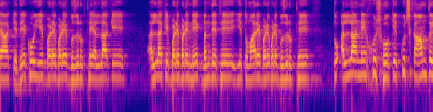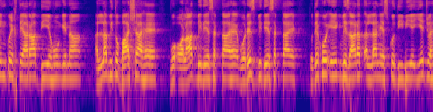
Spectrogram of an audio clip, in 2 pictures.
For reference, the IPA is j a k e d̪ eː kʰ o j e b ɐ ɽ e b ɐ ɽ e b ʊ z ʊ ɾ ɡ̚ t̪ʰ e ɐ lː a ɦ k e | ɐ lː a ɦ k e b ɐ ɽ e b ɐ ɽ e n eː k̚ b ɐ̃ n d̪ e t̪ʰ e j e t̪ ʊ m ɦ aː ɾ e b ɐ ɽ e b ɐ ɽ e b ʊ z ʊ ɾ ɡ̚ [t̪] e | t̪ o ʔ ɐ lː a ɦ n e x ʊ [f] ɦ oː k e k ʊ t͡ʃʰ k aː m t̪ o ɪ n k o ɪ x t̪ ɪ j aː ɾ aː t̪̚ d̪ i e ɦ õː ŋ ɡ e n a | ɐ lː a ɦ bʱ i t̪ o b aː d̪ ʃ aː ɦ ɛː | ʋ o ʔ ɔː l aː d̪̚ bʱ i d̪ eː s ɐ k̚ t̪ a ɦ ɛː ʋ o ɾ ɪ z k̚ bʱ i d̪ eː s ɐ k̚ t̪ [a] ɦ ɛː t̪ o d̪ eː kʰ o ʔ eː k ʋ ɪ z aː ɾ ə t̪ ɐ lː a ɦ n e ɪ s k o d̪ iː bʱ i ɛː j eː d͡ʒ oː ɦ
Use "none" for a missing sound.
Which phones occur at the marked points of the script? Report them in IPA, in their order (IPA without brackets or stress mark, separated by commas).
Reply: t̪ʰ, ʃ, a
